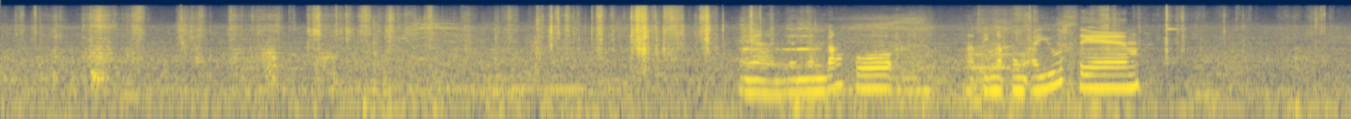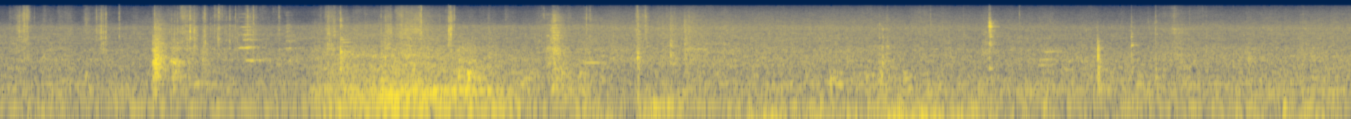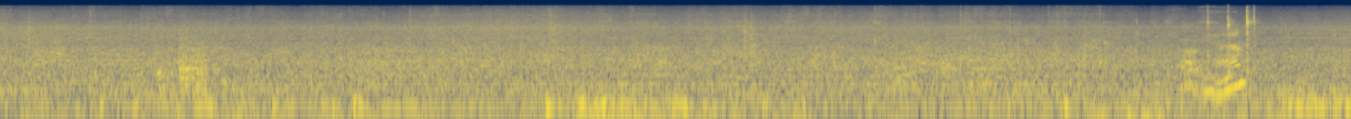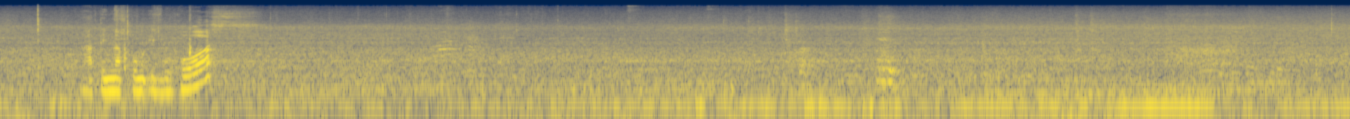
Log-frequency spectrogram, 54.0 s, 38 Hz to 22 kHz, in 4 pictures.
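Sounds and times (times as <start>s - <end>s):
baking paper rustling and crinkling: 0.0s - 8.4s, 10.6s - 20.2s
low background hum: 0.0s - 54.0s.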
